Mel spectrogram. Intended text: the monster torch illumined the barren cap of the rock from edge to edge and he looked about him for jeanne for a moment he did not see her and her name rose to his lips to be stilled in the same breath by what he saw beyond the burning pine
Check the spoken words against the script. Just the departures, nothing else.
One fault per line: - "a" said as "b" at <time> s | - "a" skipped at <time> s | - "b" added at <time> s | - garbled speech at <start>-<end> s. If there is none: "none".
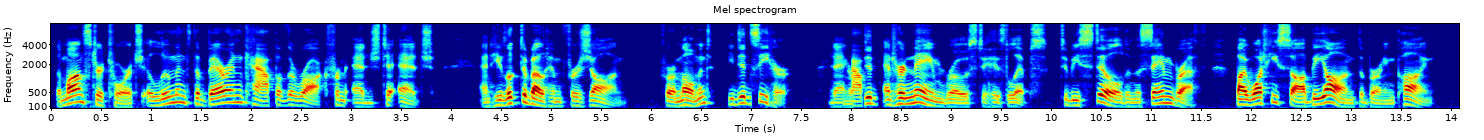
- "not" skipped at 7.0 s
- garbled speech at 7.8-8.3 s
